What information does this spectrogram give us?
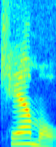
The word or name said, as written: camel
